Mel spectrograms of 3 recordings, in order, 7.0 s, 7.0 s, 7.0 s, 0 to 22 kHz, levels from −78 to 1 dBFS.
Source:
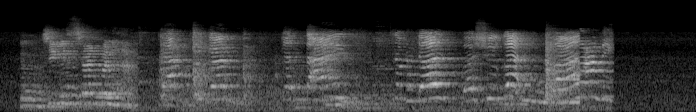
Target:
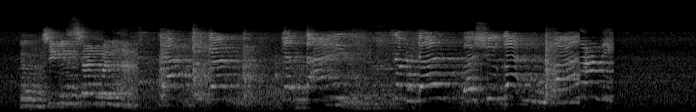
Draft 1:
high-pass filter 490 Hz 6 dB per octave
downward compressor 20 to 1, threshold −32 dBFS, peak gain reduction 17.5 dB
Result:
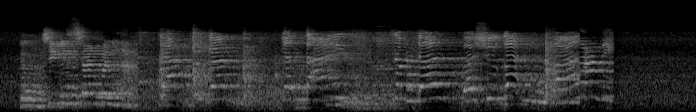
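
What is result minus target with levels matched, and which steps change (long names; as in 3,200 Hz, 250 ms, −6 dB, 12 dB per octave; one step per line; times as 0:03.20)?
500 Hz band +4.5 dB
change: high-pass filter 1,300 Hz 6 dB per octave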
